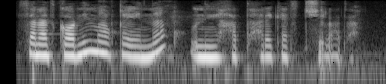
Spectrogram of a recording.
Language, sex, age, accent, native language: Uzbek, female, 12-17, Farg'ona, Uzbek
